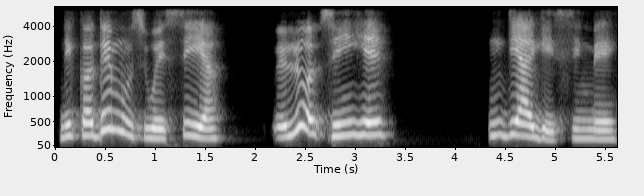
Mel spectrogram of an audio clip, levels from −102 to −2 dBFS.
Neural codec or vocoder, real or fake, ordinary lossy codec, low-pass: codec, 16 kHz in and 24 kHz out, 0.9 kbps, LongCat-Audio-Codec, four codebook decoder; fake; none; 5.4 kHz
